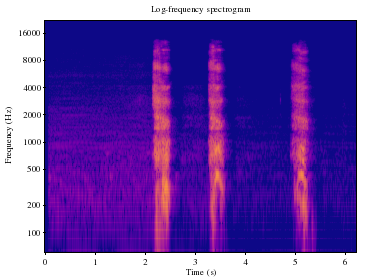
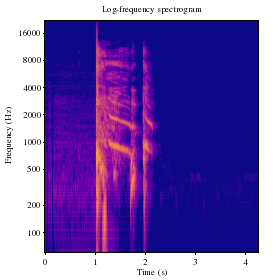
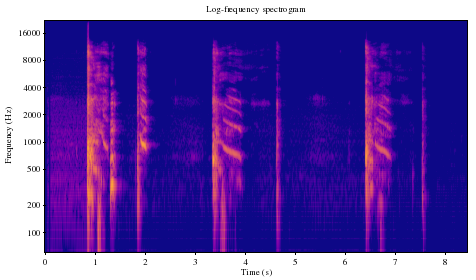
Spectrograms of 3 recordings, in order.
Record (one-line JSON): {"exhalation_length": "6.2 s", "exhalation_amplitude": 19905, "exhalation_signal_mean_std_ratio": 0.3, "cough_length": "4.3 s", "cough_amplitude": 32768, "cough_signal_mean_std_ratio": 0.29, "three_cough_length": "8.4 s", "three_cough_amplitude": 32768, "three_cough_signal_mean_std_ratio": 0.24, "survey_phase": "beta (2021-08-13 to 2022-03-07)", "age": "65+", "gender": "Female", "wearing_mask": "No", "symptom_runny_or_blocked_nose": true, "symptom_onset": "12 days", "smoker_status": "Ex-smoker", "respiratory_condition_asthma": false, "respiratory_condition_other": false, "recruitment_source": "REACT", "submission_delay": "1 day", "covid_test_result": "Negative", "covid_test_method": "RT-qPCR", "influenza_a_test_result": "Negative", "influenza_b_test_result": "Negative"}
